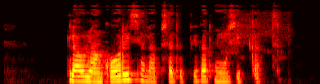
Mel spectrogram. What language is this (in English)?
Estonian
